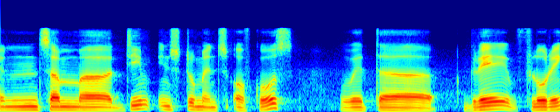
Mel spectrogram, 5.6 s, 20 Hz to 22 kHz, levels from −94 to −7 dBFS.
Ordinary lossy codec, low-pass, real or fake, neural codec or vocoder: none; none; fake; codec, 16 kHz, 0.9 kbps, LongCat-Audio-Codec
